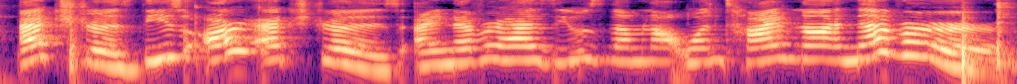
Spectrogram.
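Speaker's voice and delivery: hammed-up childish boast; playful silly voice. Playful silly grammar about extras.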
